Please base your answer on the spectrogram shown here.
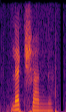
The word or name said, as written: lection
